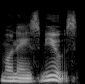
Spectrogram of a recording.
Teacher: This is a possessive. So in that case, we stress both of them. We treat Monet's just like an adjective. Adjective and noun are both stressed.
